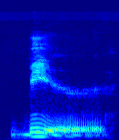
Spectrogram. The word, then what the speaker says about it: bier: That's how I'm going to pronounce it, B-I-E-R. B-I-E-R. Beer. Definition. Beer. I said it right.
